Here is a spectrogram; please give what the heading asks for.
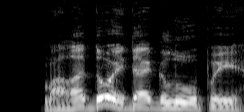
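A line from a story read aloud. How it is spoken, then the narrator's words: Grumbling from behind. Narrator (Russian): ворчал за спиной Феса Сугутур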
